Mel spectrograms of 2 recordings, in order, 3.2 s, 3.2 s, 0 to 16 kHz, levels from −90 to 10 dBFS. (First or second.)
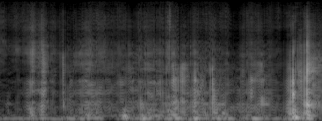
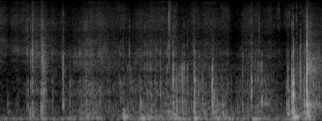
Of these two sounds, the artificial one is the first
